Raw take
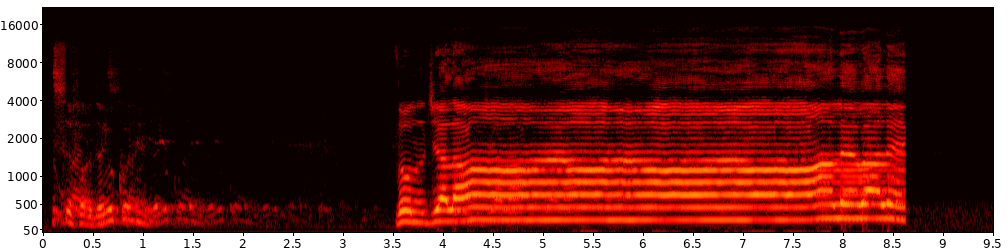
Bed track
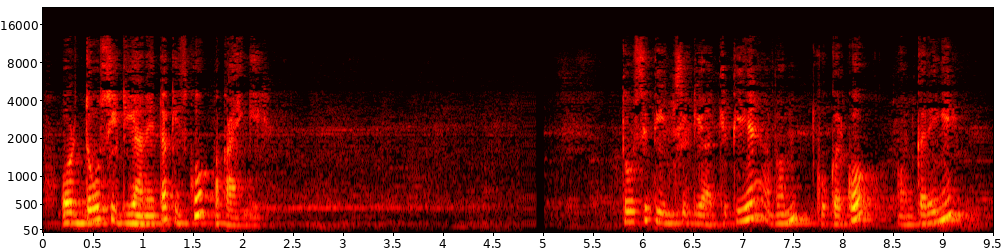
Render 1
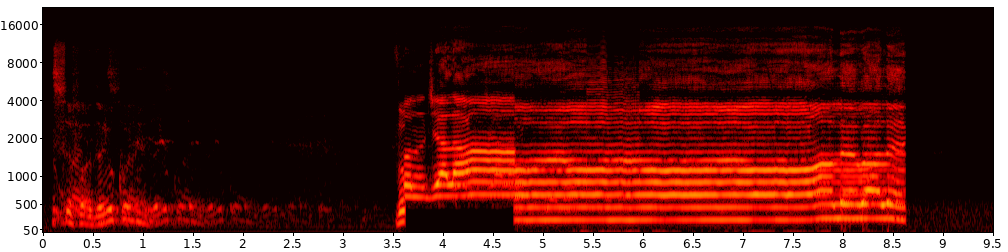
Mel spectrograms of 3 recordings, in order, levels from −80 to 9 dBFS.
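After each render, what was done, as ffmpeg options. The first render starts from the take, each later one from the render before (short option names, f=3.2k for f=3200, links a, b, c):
-filter_complex "[0:a]asplit=3[a][b][c];[a]afade=t=out:st=3.6:d=0.02[d];[b]afreqshift=450,afade=t=in:st=3.6:d=0.02,afade=t=out:st=4.7:d=0.02[e];[c]afade=t=in:st=4.7:d=0.02[f];[d][e][f]amix=inputs=3:normalize=0,asettb=1/sr,asplit=3[g][h][i];[g]atrim=end=5.434[j];[h]atrim=start=5.43:end=5.96,asetpts=PTS-STARTPTS,afade=t=in:d=0.004:c=qsin,afade=t=out:st=0.526:d=0.004:c=qsin,adynamicsmooth=sensitivity=7.5:basefreq=910[k];[i]atrim=start=5.956[l];[j][k]acrossfade=d=0.004:c1=hsin:c2=qsin[m];[m][l]acrossfade=d=0.004:c1=qsin:c2=hsin"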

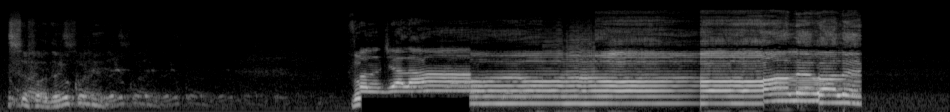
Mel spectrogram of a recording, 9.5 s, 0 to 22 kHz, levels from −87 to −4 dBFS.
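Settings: -filter_complex "[0:a]asettb=1/sr,asplit=3[a][b][c];[a]atrim=end=3.784[d];[b]atrim=start=3.78:end=5.67,asetpts=PTS-STARTPTS,afade=t=in:d=0.004:c=qsin,afade=t=out:st=1.886:d=0.004:c=qsin,highshelf=f=2.1k:g=-10.5[e];[c]atrim=start=5.666[f];[d][e]acrossfade=d=0.004:c1=hsin:c2=qsin[g];[g][f]acrossfade=d=0.004:c1=qsin:c2=hsin,asettb=1/sr,asplit=3[h][i][j];[h]atrim=end=7.644[k];[i]atrim=start=7.64:end=8.2,asetpts=PTS-STARTPTS,afade=t=in:d=0.004:c=qsin,afade=t=out:st=0.556:d=0.004:c=qsin,afreqshift=58[l];[j]atrim=start=8.196[m];[k][l]acrossfade=d=0.004:c1=hsin:c2=qsin[n];[n][m]acrossfade=d=0.004:c1=qsin:c2=hsin,asplit=2[o][p];[o]atrim=end=7.01,asetpts=PTS-STARTPTS,afade=t=out:st=6.3:d=0.71:silence=0.133352[q];[p]atrim=start=7.01,asetpts=PTS-STARTPTS,afade=t=in:d=0.004:c=hsin:silence=0.133352[r];[q][r]concat=n=2:v=0:a=1"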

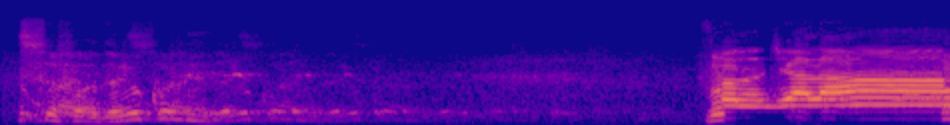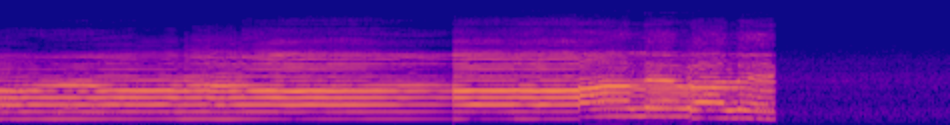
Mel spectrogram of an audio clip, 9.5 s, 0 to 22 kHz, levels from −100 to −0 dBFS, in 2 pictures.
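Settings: -af "asoftclip=type=tanh:threshold=-25.5dB,bandpass=f=1.5k:t=q:w=0.96:csg=0"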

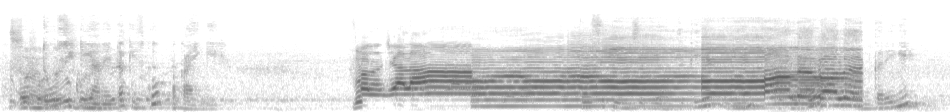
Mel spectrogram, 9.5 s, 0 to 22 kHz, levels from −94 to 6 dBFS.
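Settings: -filter_complex "[1:a]volume=-27.5dB[a];[0:a][a]amix=inputs=2:normalize=0"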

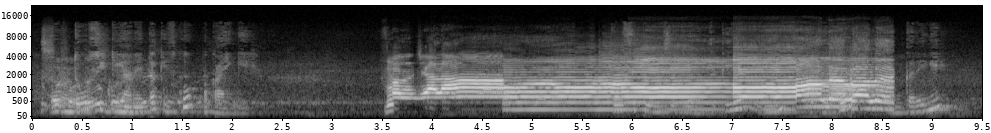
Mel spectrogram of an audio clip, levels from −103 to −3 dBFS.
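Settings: -af "volume=11.5dB"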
